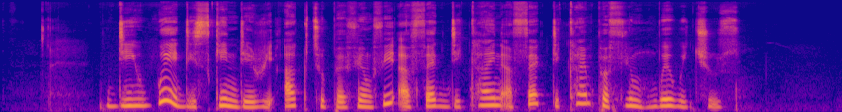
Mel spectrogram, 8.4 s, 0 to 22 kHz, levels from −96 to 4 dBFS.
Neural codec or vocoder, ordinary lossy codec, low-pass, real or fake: none; none; none; real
